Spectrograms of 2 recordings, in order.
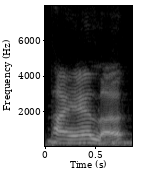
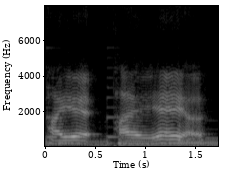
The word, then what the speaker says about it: paella: So pa paella with the two L's. I'm pretty sure it's like paella because it's not tortilla.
